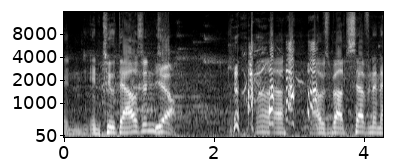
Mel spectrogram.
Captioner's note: laughs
